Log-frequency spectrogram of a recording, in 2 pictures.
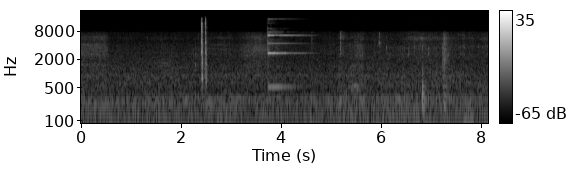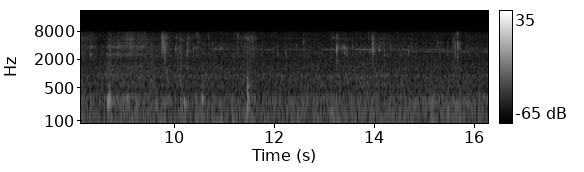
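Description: Faint close-up chewing of chewy tapioca meatballs with crunchy cartilage bits, heard as scattered small clicks. About four seconds in comes one ringing ding, typical of cutlery striking a ceramic bowl.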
